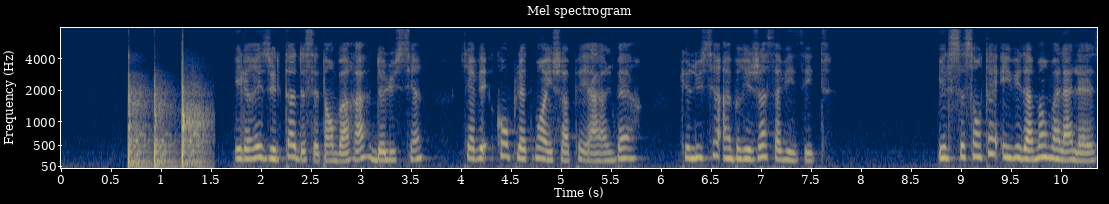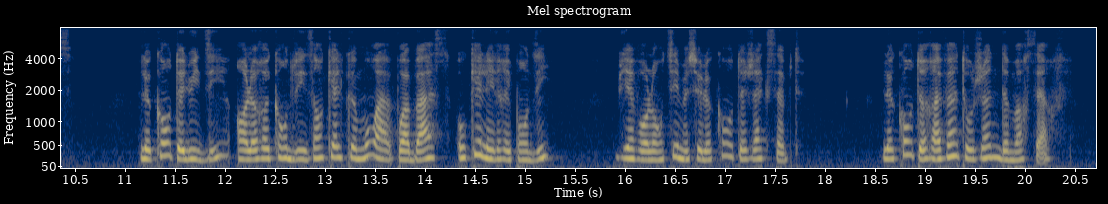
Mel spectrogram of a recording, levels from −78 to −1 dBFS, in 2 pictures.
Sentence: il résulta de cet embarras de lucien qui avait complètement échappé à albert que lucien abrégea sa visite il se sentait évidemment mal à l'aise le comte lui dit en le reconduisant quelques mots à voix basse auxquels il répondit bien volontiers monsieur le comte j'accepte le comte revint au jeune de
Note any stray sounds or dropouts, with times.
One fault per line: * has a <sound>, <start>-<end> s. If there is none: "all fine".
* has a thud, 0.7-1.5 s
